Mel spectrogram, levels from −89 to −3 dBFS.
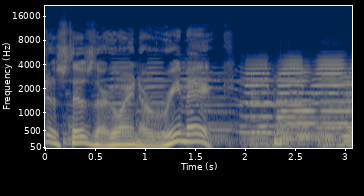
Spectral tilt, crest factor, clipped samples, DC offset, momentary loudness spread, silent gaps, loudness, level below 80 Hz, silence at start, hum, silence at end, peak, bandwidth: -5.5 dB/octave; 14 dB; under 0.1%; under 0.1%; 6 LU; none; -34 LUFS; -60 dBFS; 0 s; none; 0 s; -18 dBFS; 14 kHz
